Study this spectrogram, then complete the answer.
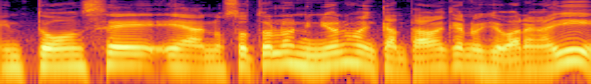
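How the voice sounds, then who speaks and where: At a fairly quick pace, a woman with a Cuban accent speaks at a fairly low pitch with ordinary pitch variation. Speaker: writer and former TV presenter. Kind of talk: interview storytelling.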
